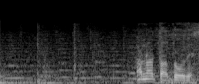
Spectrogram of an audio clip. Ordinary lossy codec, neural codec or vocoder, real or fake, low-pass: none; codec, 16 kHz, 8 kbps, FunCodec, trained on Chinese and English, 25 frames a second; fake; 7.2 kHz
